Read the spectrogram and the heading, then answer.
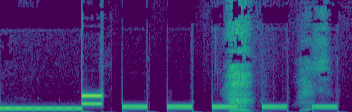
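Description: A telephone's steady dial tone hums while someone dials an international number, then a single higher keypad tone sounds. A run of about six evenly spaced, loud on-off beeps follows, like a busy signal.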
